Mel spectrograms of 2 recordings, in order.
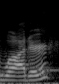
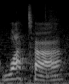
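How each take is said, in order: First: It is said with a plain American accent. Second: It is said with an African accent.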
